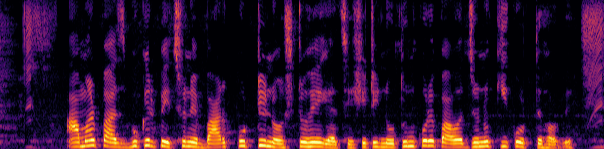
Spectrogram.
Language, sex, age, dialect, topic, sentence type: Bengali, female, 18-24, Standard Colloquial, banking, question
